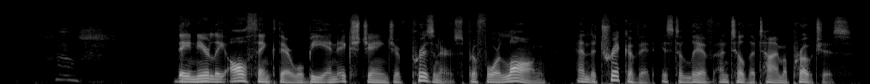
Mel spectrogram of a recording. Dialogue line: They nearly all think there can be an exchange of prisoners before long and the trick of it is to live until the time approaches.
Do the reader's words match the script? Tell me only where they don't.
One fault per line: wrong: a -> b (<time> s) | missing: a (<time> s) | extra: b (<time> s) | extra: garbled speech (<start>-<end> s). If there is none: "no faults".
wrong: can -> will (2.9 s)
